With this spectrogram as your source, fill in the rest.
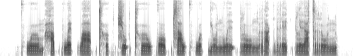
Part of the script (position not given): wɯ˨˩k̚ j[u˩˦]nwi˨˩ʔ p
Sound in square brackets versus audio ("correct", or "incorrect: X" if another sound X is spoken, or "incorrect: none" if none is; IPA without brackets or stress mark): correct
